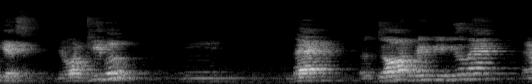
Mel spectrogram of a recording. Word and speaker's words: Keble: John Keble, yes, he is pronounced as John Keble, yes, John Keble.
